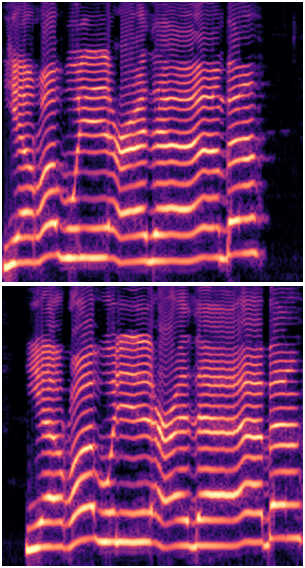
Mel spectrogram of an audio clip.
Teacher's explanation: ہم واؤلین جمع کو پیش دے کر اگلے کلمے سے ملا کے پڑھیں گے، ٹھیک ہے۔ ہم نے پہلے ساکن کو پیش دے دیا، دوسرا ساکن درمیانے کلام میں آنے کی وجہ سے حذف ہو گیا، اور تیسرے ساکن کو ہم جس واؤلین جمع کو ہم نے پیش دیا تھا نا اس کے ساتھ ملا کے پڑھیں گے۔ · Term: اجتماعی ساکنین فی کلمتین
